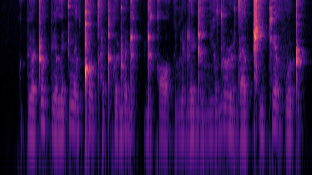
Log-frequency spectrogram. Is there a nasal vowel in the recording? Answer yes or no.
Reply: no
